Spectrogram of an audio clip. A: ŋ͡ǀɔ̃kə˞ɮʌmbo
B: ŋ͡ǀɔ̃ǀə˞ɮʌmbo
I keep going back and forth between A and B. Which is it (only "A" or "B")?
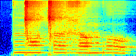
B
